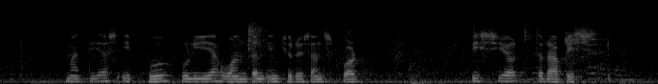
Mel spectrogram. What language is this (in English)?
Javanese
